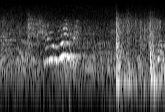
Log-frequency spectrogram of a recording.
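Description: Voices in a large, echoing hall, with a short rising vocal exclamation about halfway through. Two sharp clicks come near the end, the second at a cut in the recording.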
